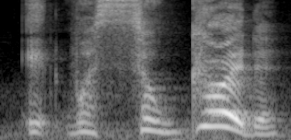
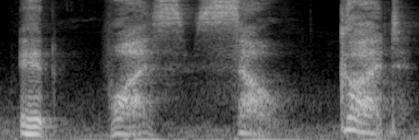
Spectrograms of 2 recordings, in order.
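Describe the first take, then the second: First: Higher, slow drawn-out moan of so good. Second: Slow breathy whisper of so good; sultry whisper. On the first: Telling the chat about pasta, slow moan. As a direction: linger on it like a tasting moan. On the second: Telling the chat about pasta, sultry whisper. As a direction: whisper it like a sensual memory. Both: Pretend.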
